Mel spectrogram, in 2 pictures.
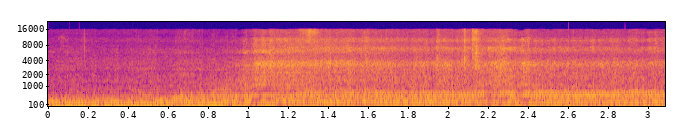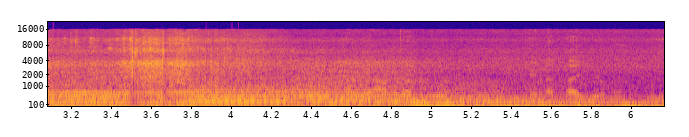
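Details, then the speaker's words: Hyundai Starex D4CB diesel after overhaul, in a diesel runaway: a loud, climbing roar that won't settle until the ignition is turned off. Cause is the number four injector, which leaks and spurts fuel from its tip even unpowered. "Bale ayan kahit wala pang kuryente yung injector eh nagpupugsit na ng crudo. Lalo na pag nalagyan na ng kuryente. Ayun tuloy-tuloy yung kanyang paglabas na crudo sa kanyang injector tip or injector nzle."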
